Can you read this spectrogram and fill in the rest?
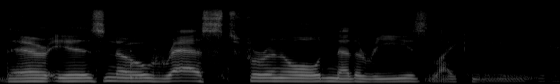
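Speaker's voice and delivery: whispered slow ghost voice, fading away; drawn-out spectral whisper; cursed spirit. Acted. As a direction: whisper wearily as a restless spirit, dying off at the end.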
